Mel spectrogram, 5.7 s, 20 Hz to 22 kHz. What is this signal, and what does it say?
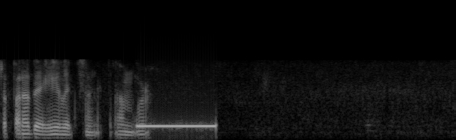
Ringback tone (Europe, 425 Hz), with speech.
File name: out- -2021- - - .3998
